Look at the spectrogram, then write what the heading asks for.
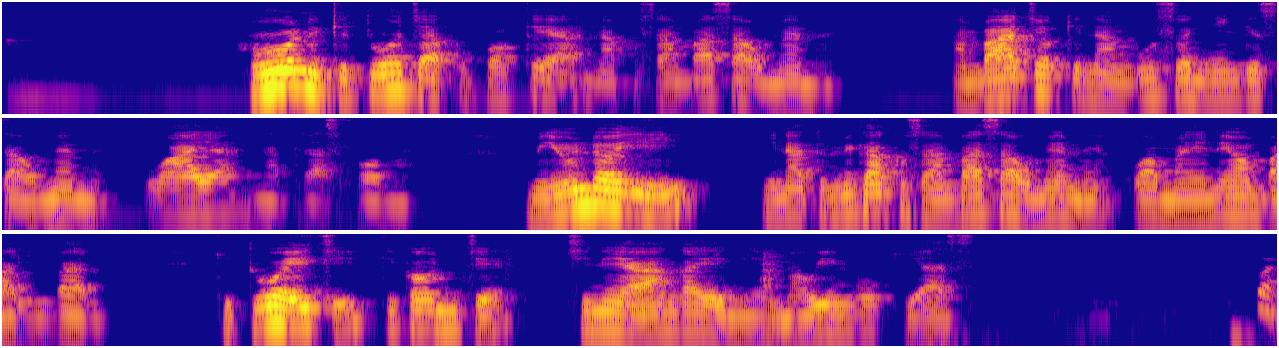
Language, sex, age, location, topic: Swahili, male, 50+, Nairobi, government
